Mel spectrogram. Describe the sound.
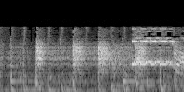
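A mobile phone rings with an electronic ringtone, a loud, bright, repeating melody of short tonal phrases that plays steadily with no speech.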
